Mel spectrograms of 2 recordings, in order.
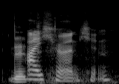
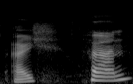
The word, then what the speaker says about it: Eichhörnchen: Eichhörnchen. Eichhörnchen.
